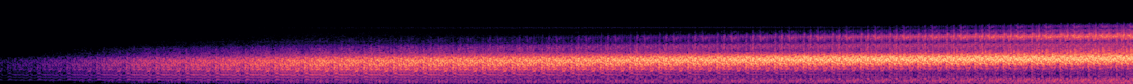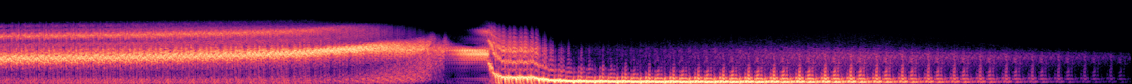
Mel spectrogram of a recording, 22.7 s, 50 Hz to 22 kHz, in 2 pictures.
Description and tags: Sci-Fi Riser 1
Recorded my guitar amp. Used a analogue delay pedal to create the sound.
sci-fi, atmosphere, ambience, ufo, dark, riser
